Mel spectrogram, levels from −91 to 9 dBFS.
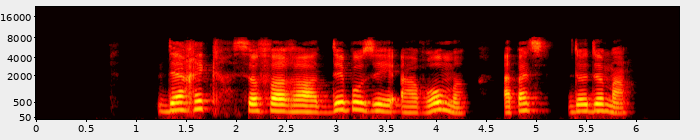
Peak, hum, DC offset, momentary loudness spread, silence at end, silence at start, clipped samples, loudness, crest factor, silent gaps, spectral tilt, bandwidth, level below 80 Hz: -6 dBFS; none; under 0.1%; 14 LU; 0.55 s; 1.25 s; under 0.1%; -24 LUFS; 18 dB; 5.28-5.32 s; -4 dB/octave; 8.2 kHz; -72 dBFS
